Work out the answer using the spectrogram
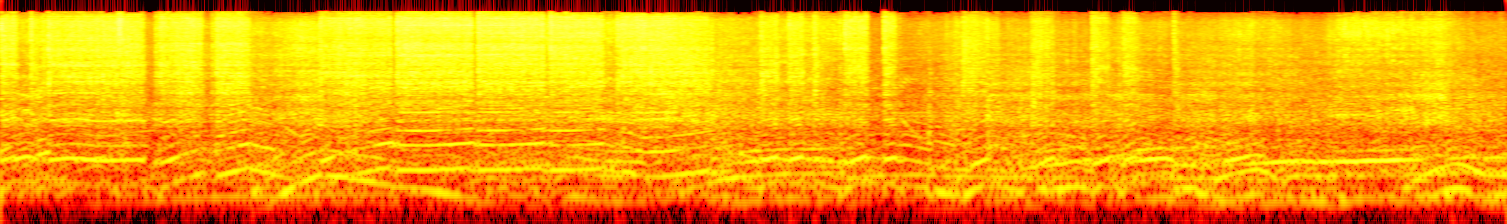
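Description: Several four-cylinder demolition derby cars revving at once, their engine pitches rising and falling as they accelerate and back up, with a few sharp knocks from collisions.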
